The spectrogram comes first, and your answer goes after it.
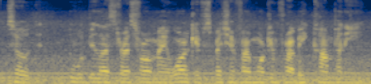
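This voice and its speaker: A man's voice: mid-range voice, level tone, very fast. A man whose first language is Spanish, speaking English with a Spanish accent in a casual vlog monologue, rambling and restarting as his thoughts race ahead. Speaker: vlogger. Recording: loud background noise.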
